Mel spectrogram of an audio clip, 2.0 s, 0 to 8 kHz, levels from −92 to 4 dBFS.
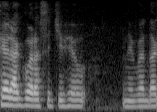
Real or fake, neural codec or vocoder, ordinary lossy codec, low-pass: real; none; none; none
